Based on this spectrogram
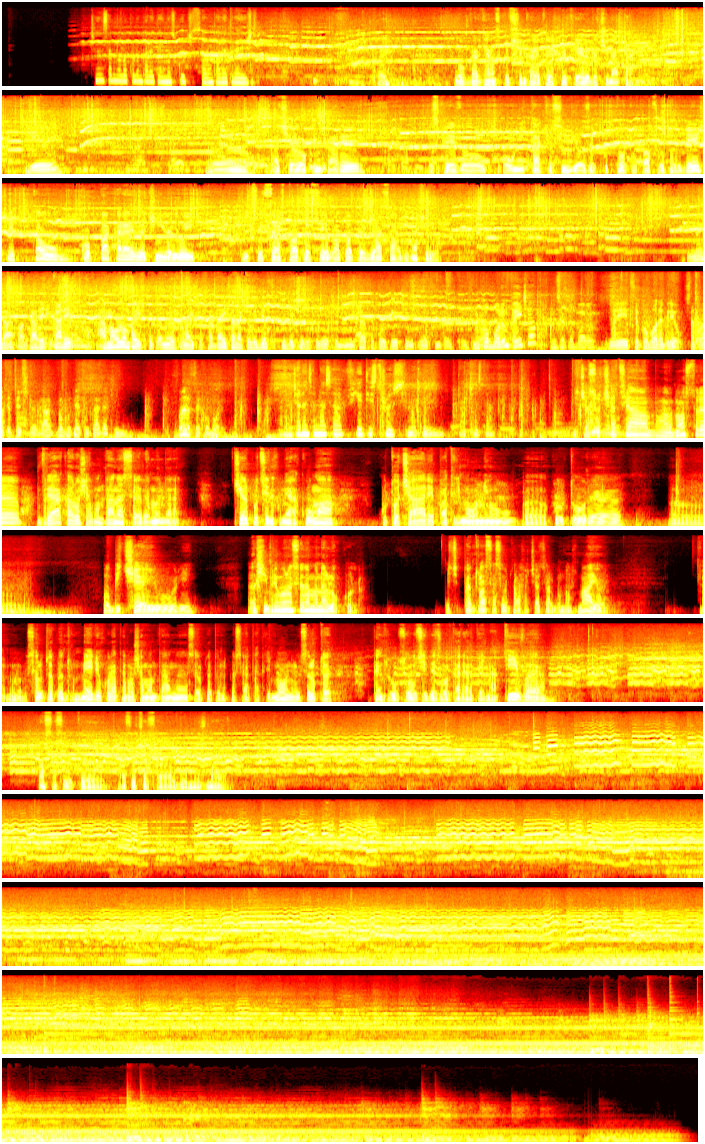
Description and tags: An audio incursion to the Rosia Montana gold mine where visitors are presented the galleries and at the same time an on the run interview is conducted. Sound work by Maria Balabas.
